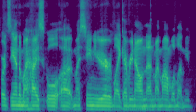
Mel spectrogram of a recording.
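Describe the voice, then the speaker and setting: A man's voice: low-pitched, completely flat delivery, quick pace, sharp tone. A young man hosting a podcast, chatting loosely, swearing and laughing, wandering off on tangents. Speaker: podcast host. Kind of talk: casual podcast chat.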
